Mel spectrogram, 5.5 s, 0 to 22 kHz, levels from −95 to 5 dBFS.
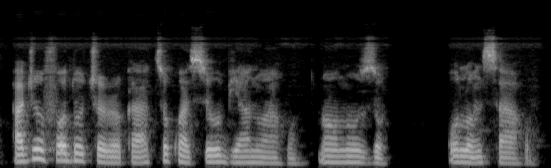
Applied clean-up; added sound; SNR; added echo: none; none; none; none.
